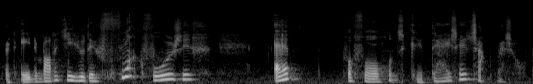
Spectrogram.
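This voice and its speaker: A woman with a slightly husky voice, narrating a story in a dramatic storytelling style. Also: fairly low pitch, very animated, unhurried, very noisy.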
